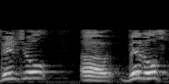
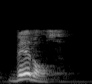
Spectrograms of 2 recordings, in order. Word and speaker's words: victuals: And those officers provided victuals for King Solomon and that's how you say that, by the way. Don't look at me like that. That's how it's pronounced. And that's how we say it in the South, victuals. It's spelled that way, but it's pronounced victuals.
